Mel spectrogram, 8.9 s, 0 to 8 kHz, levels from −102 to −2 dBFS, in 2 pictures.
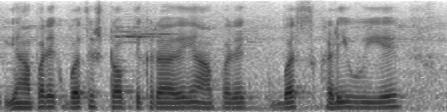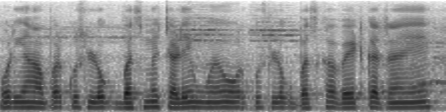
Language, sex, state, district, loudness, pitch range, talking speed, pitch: Hindi, male, Bihar, Lakhisarai, -23 LUFS, 130-140 Hz, 230 wpm, 135 Hz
